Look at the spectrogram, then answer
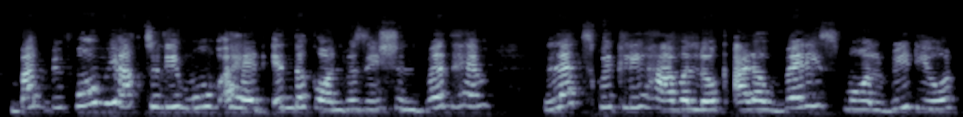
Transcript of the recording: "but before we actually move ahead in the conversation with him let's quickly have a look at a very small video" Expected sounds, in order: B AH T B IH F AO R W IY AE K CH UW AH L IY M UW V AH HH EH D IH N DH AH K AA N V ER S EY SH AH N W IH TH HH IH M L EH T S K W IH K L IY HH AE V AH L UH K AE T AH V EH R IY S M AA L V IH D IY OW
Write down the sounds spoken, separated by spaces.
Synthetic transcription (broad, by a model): B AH T B IH F AO R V IY AE K CH UW AH L IY M UW V AH HH EH D IH N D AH K AA N V ER S EY SH AH N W IH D HH IH M L EH T S K W IH K L IY HH AE V AH L UH K AE T AH V EH R IY S M AA L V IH D IY OW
